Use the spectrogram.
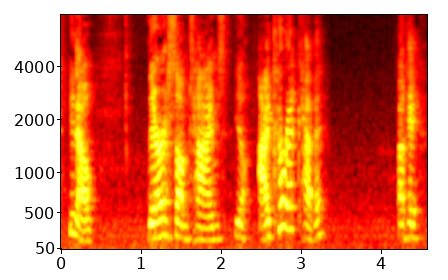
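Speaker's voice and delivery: ordinary delivery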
